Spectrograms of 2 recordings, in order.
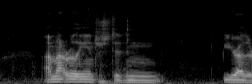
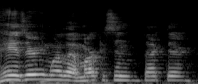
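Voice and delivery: higher, louder put-on call; 10 semitones higher, 5 dB louder than usual. Bartender asking a coworker about the wine, calling out. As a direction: call casually to the back room.

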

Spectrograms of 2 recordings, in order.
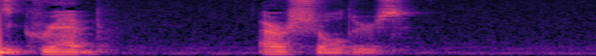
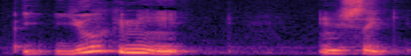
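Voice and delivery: ordinary delivery

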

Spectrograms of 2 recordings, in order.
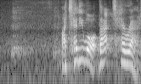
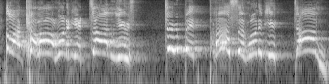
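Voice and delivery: much higher and louder, hammed-up panic at his wife; mock exasperated outburst; 12 semitones higher, 5 dB louder, slower than usual. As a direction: ham up a pastor losing it, shrieking at his wife. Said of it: "The lead pastor took this well".

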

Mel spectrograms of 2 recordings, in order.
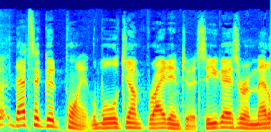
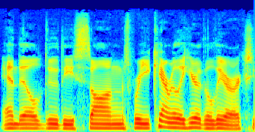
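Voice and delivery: ordinary talk

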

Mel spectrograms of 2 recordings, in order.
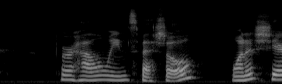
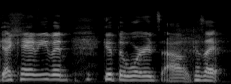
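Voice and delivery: ordinary delivery

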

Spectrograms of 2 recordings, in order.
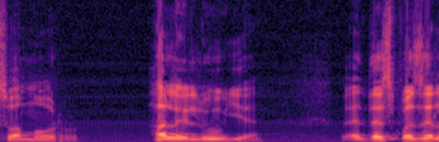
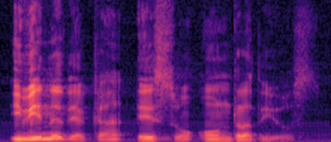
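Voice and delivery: ordinary talk

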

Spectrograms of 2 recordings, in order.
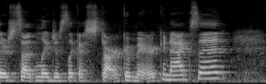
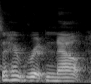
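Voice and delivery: ordinary talk, nothing marked

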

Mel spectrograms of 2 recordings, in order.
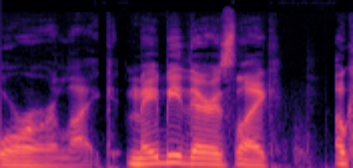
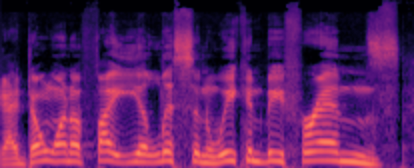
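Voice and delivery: much higher voice, begging for peace; pleading Hiccup; 9 semitones higher than usual. Acted. Hiccup begging the attacking dragon, high pleading voice. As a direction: talk the dragon down, high and earnest.

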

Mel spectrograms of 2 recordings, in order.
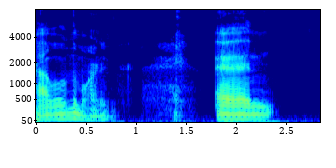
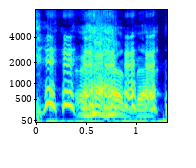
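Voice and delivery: laughing; 11 dB louder than usual. Real, not acted. Laughing at friend's teasing.

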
